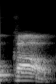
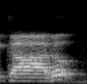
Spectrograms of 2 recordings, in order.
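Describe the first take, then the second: First: का with no r at the end; English silent r. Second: कार with a drawn-out, fully sounded final r; louder Hindi कार, ending on a clear r; Hindi-style r. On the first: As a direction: say car the English way as का, r dropped. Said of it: "English में इसको का करके". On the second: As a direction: say कार with the r spelled out. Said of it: "नहीं, ये हिंदी का वे है बोलना". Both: Shown as a demonstration.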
